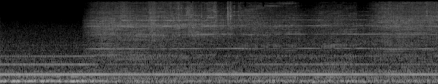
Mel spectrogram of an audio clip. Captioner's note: sawing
